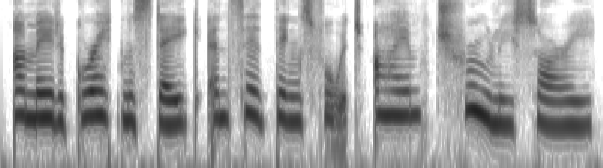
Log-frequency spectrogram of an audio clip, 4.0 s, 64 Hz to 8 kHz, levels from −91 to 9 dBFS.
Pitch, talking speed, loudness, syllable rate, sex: 260 Hz, 210 wpm, -18 LUFS, 4.9 syllables/s, female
